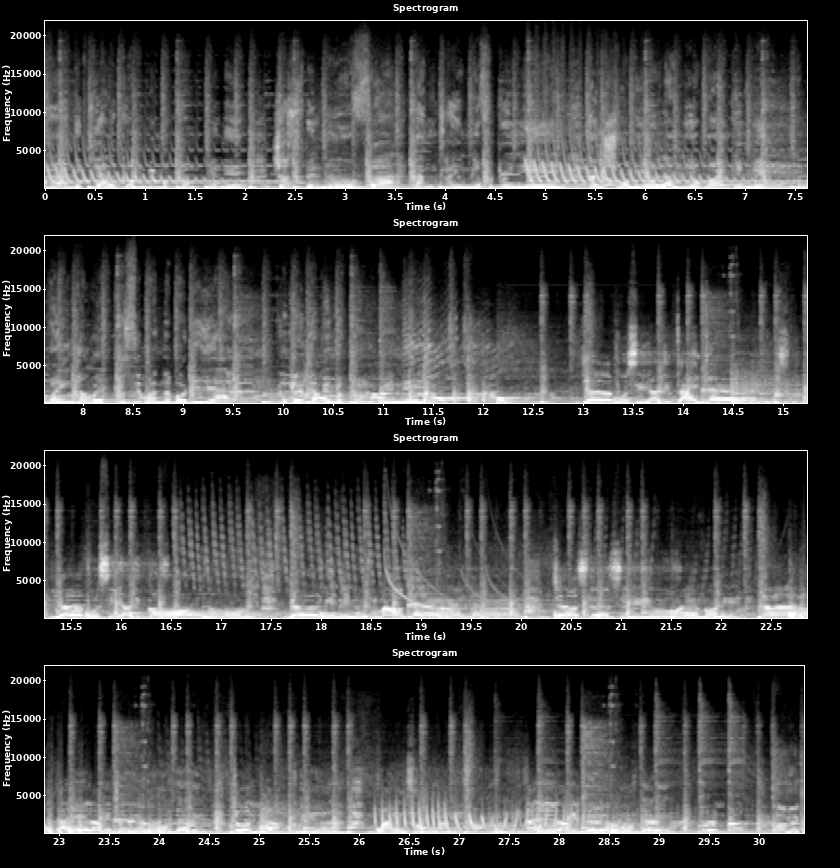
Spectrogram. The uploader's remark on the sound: LIVE AUDIO CLIPS FROM FAYAH SUNDAYS HOLLYWOOD. SORRRY ABOUT THE SHORT CLIPS.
